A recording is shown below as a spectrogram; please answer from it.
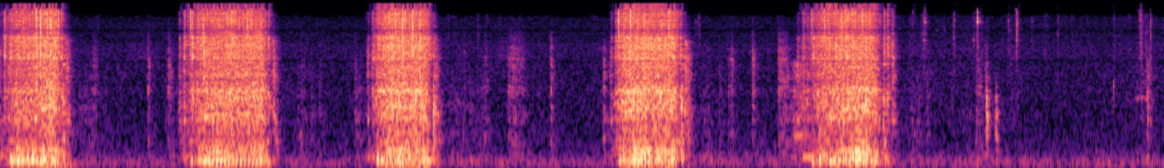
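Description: A sewing machine stitches a fleece hoodie along a folded seam line in five loud, steady bursts of motor whir, each lasting about a second, separated by short quiet pauses.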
